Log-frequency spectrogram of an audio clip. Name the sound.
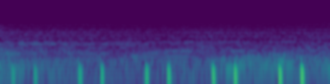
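heartbeat sound effect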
